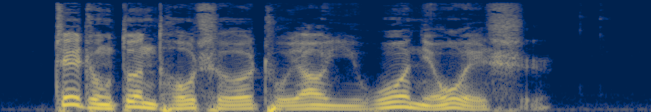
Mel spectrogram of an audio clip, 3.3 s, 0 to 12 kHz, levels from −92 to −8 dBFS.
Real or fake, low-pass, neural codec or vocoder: real; 10.8 kHz; none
